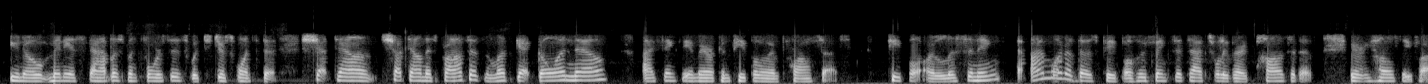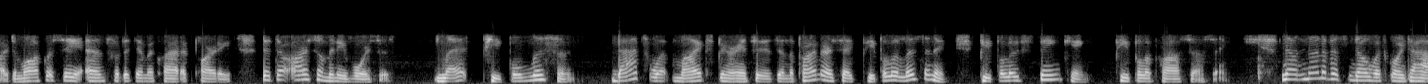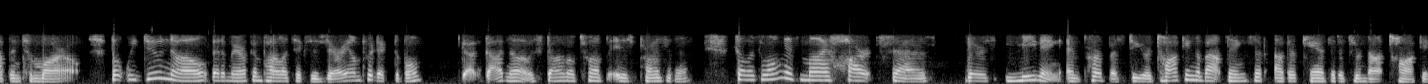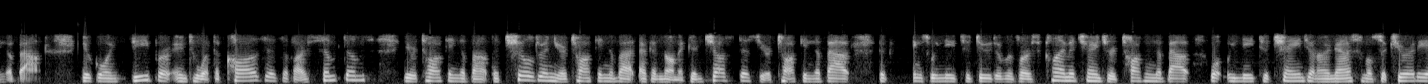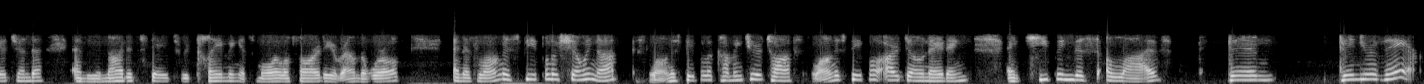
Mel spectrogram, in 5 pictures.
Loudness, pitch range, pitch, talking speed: -17 LUFS, 145-185 Hz, 160 Hz, 185 wpm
